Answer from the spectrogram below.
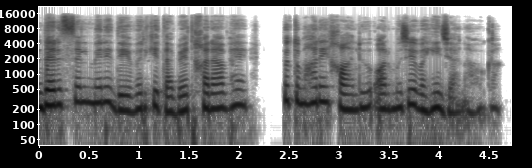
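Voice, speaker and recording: A worried middle-aged aunt handing out gentle, motherly instructions, as a woman reader puts her on. Her voice is a little raised and louder than the reader's narrating voice, and the tone stays mellow. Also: medium pitch, natural voice. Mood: concerned.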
